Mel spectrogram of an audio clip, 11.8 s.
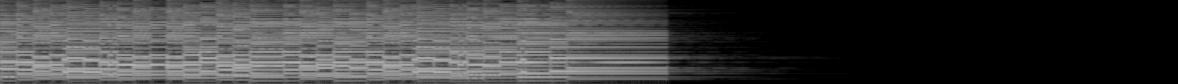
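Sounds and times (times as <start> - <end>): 
MIDI oriental dance music: 0.0 - 6.7.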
